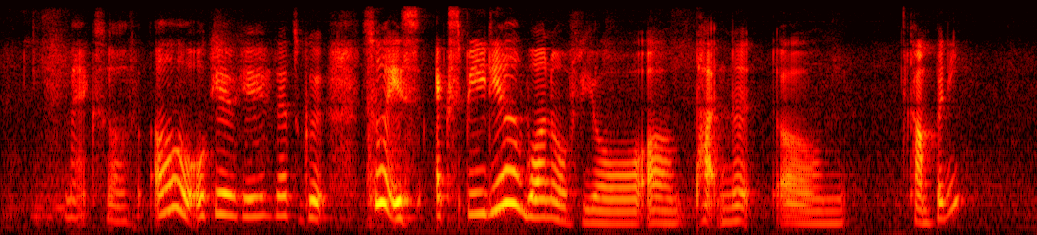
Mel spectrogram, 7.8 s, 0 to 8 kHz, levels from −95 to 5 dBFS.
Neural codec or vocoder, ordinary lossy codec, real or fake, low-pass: none; none; real; 7.2 kHz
